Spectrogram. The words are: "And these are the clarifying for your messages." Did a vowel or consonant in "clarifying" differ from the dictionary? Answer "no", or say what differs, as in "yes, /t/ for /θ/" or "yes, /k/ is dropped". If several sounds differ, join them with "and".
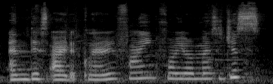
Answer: no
